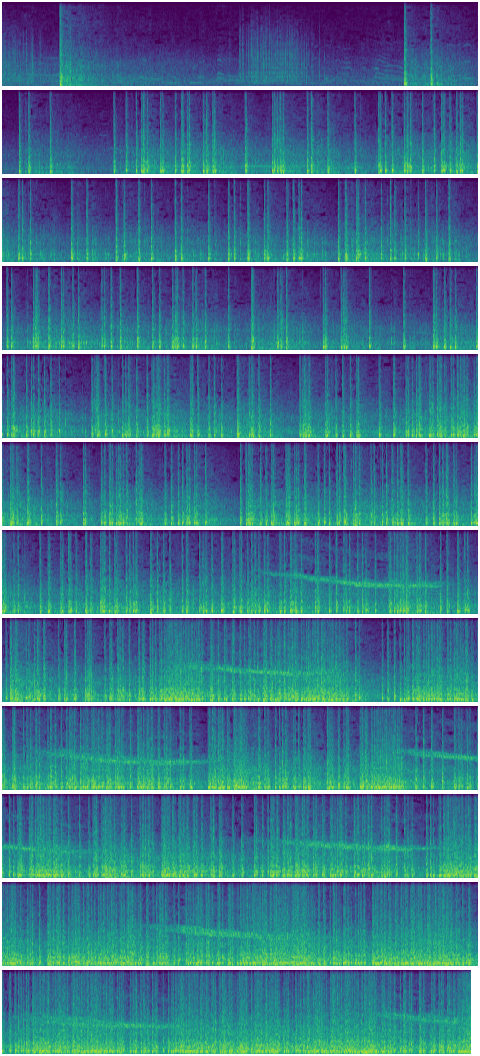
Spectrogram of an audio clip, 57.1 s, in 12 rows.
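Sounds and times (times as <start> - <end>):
fireworks bangs and crackling: 0.0 - 57.0
falling firework whistles: 31.1 - 33.7, 35.0 - 36.7, 38.3 - 40.4, 42.0 - 44.0, 45.3 - 47.4, 48.9 - 50.7, 52.6 - 54.5, 55.7 - 57.0.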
